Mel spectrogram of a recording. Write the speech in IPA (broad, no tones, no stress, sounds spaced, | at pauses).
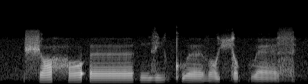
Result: ʃ ɒ h ɔ ʔ ɜː | n z i kʷʼ ɜː ð ɔ ç ɒ kʷ æ z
